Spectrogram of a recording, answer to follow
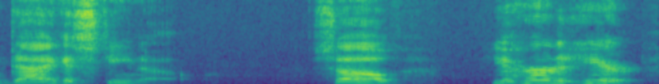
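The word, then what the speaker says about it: D'Agostino: first I heard this I've always pronounced it Di austino and apparently uh Diamond I was talking with and and said you know you pronounced my name dagostino so you heard it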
